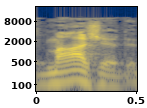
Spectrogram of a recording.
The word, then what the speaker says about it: Maajid: I'm very glad you guys, Seamus and Maajid, you guys, Maajid. Is it Maajid or Maajid? – Both work. – Oh, cool. – One is, Maajid is the Urdu pronunciation, and Maajid is the Arabic pronunciation.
